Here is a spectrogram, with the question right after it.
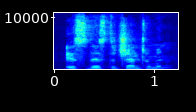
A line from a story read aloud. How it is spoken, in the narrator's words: exclaimed Rita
